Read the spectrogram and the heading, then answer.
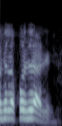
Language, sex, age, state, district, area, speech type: Assamese, male, 30-45, Assam, Dhemaji, rural, conversation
